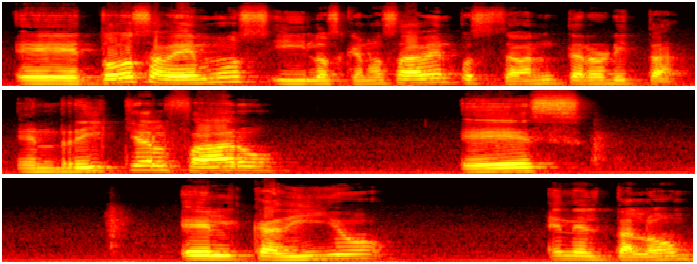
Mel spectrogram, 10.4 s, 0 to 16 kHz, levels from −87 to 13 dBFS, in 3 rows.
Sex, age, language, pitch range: male, 30-49, Spanish, 95-155 Hz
